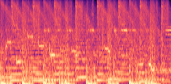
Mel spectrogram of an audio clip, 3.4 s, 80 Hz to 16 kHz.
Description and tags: Track Made For A Game With Same Name Asteroids #1
Techno, Asteroids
